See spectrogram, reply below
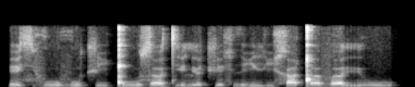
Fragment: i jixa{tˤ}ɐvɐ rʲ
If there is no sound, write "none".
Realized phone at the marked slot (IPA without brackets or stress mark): ǃ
